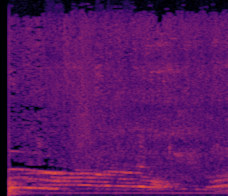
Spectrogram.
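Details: West Highland White Terrier singing at breakfast; a single drawn-out, wavering howl-like tone that slides and bends in pitch, with a steady low hum underneath.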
